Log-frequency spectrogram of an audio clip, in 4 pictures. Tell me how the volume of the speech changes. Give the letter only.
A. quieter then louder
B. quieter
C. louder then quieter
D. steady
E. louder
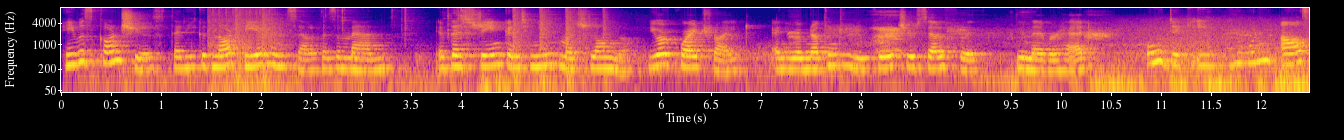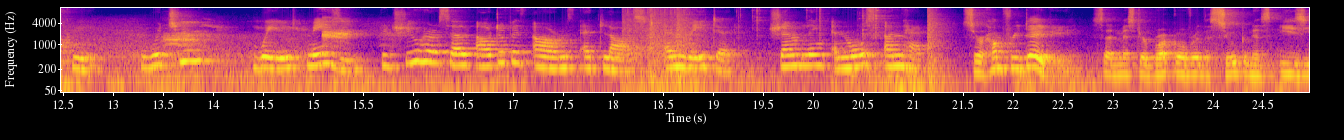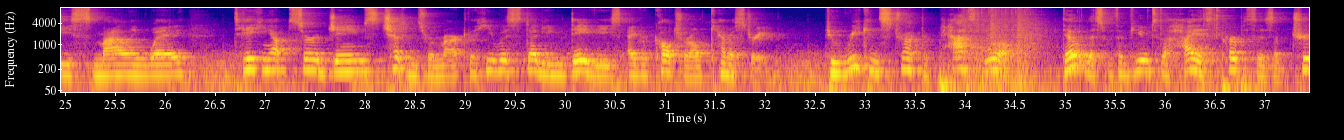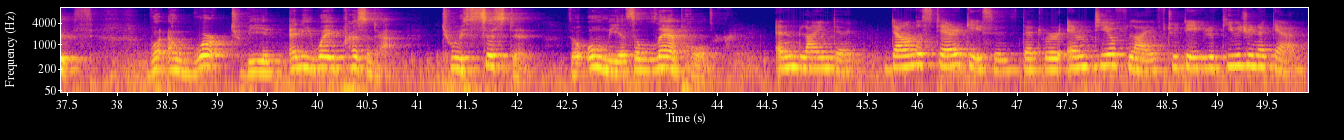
D.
